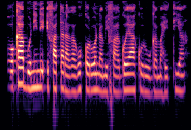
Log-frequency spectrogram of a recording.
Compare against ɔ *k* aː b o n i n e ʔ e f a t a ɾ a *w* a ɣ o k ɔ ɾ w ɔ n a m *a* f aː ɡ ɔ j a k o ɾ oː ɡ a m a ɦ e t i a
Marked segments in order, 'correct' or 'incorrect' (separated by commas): correct, incorrect, incorrect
